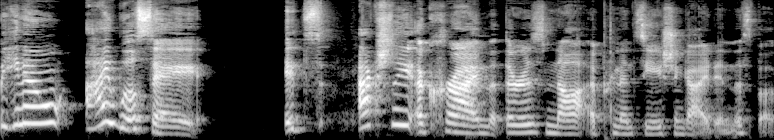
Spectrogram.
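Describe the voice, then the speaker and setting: A woman with an American accent speaks in a raised, projected voice at a moderate pace, her high, bright, sharp tone animated, with very wide pitch swings and big swings in loudness. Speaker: book podcast co-host. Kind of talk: casual chat.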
